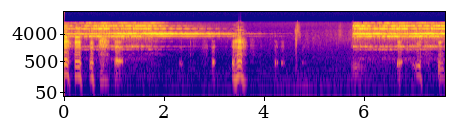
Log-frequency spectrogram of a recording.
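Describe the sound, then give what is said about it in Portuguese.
A telephone bell rings in a dubbed film scene. Bright, shrill ringing sounds at the start under people talking, stops during a quieter stretch, then resumes near the end. “É melhor alguém atender o telefone. Não deve ser para mim.”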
